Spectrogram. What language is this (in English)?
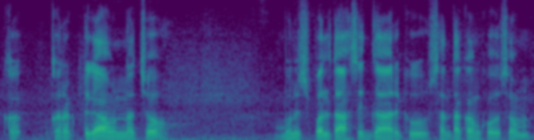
Telugu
